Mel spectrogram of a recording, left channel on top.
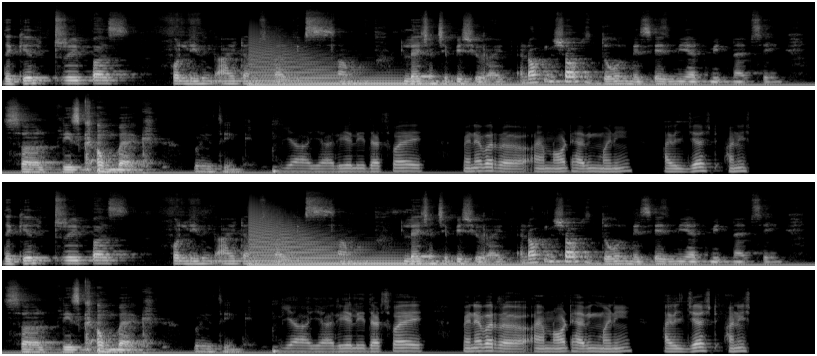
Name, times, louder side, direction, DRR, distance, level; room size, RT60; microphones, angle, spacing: voice 1, 0.0-1.3 1.7-3.7 4.0-9.7 10.1-10.6, left 1 dB, 10° left, 2.1 m, -23 dB
Keyboard (musical), 1.9-2.0 2.1-12.8, equal, 20° right, 2.5 m, -30 dB
voice 2, 10.9-12.3 12.7-14.4 14.7-15.6, right 2 dB, 70° right, 7.1 m, -27 dB
head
